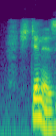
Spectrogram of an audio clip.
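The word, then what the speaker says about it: Stinnes: the german labor force readers aside shin is pronouncing it that way is spelled s t i n n e s and the readers aside of course not that's impossible shtines is an industrialist who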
